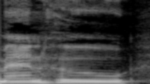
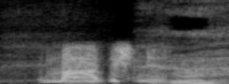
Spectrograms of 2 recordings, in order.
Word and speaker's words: Mahavishnu: You're out with, of course, all the different bands as a drummer and the orchestra that I can never pronounce the first name, Manhu. – Mahavishnu.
